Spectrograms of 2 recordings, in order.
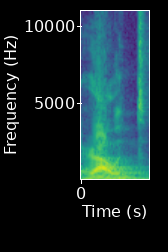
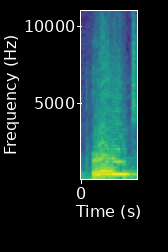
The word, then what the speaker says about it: route: ناخد معاهم كلمة كمان وهي كلمة route وفي ناس بتنطقها route بس انا بنطقها route ديت معناها مسار او طريق او خط سير، معناها ايه؟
